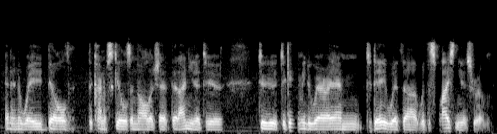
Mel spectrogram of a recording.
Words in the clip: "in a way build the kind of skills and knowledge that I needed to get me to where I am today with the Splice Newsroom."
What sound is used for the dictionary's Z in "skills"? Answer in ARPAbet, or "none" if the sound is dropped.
Z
